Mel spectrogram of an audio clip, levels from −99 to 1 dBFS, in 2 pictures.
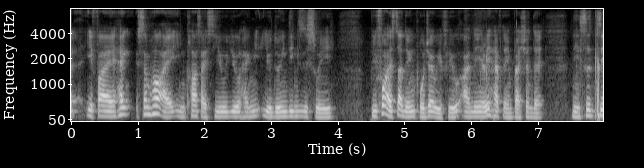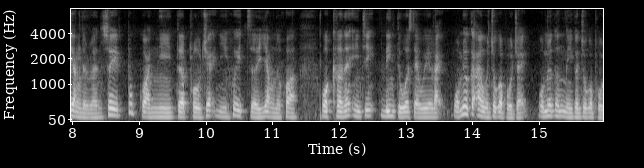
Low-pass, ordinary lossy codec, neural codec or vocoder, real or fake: none; none; none; real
